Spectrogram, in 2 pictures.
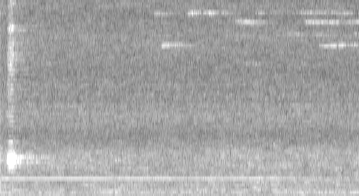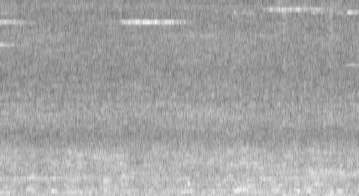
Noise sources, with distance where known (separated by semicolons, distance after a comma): car horn, near; person or small group talking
